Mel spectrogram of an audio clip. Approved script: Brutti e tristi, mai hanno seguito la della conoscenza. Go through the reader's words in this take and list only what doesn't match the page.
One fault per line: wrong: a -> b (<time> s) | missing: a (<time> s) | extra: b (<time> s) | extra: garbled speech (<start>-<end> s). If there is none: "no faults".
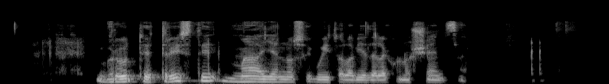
extra: via (3.5 s)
